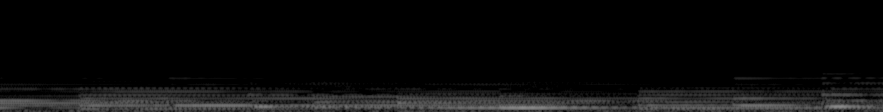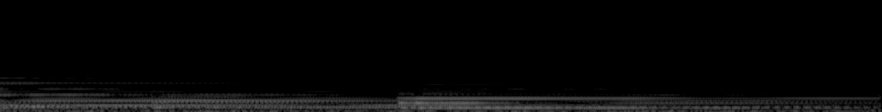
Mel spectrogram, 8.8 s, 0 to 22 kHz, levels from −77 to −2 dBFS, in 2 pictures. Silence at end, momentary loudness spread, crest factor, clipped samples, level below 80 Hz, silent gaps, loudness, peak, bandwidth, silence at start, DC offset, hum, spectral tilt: 0 s; 12 LU; 14 dB; under 0.1%; -64 dBFS; none; -50 LUFS; -34 dBFS; 2 kHz; 0 s; under 0.1%; none; -12 dB/octave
